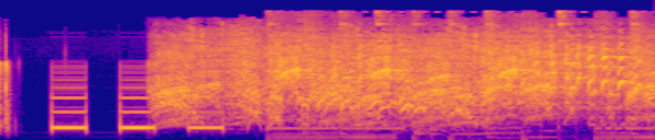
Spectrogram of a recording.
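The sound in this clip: Telephone dialing tones on a radio call-in line: a few short, steady electronic beeps sound in quick succession, then a loud, dense continuous noise takes over and runs to the end.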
